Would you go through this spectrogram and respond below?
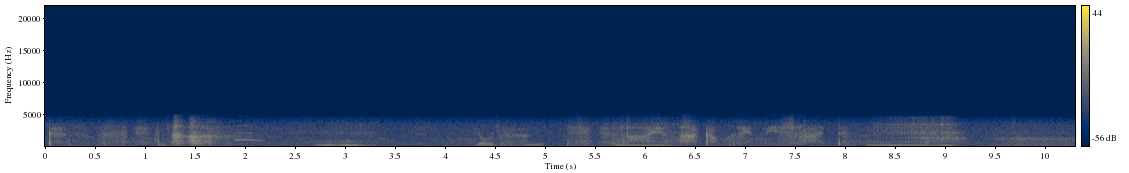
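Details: Person snoring while sleeping on a camping trip: a few short rumbling snores among outdoor rustling and faint background noise.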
